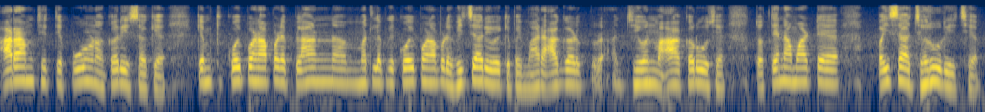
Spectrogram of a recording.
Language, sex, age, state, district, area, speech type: Gujarati, male, 30-45, Gujarat, Rajkot, urban, spontaneous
